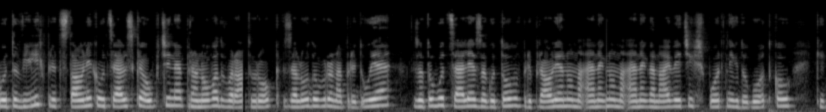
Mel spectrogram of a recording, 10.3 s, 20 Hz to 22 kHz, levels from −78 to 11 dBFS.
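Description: The laser jumped tracks in two CD skips, at 3.03 to 3.07 s and at 7.57 s. Each brief mute lands the speech at a different point.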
